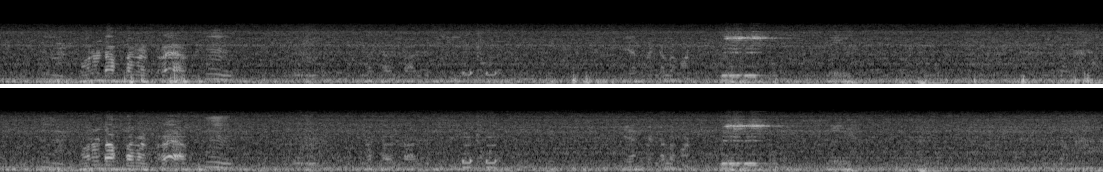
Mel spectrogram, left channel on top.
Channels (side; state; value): both; normal; correlation 0.53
